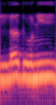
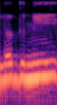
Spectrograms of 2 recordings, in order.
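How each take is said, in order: First: لدني with one short, ungeminated n: laduni; لدني with a lightened nun; light single nun. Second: لدني as lad-ni, no vowel after the d; لدني with a silent-vowel dal, straight into ni; vowelless dal. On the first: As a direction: say لدني as la-du-ni, the n not doubled. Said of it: "بتخفيف النون". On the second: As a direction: close the first syllable of لدني on d. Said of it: "بتسكين الدال". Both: Shown as a demonstration.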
